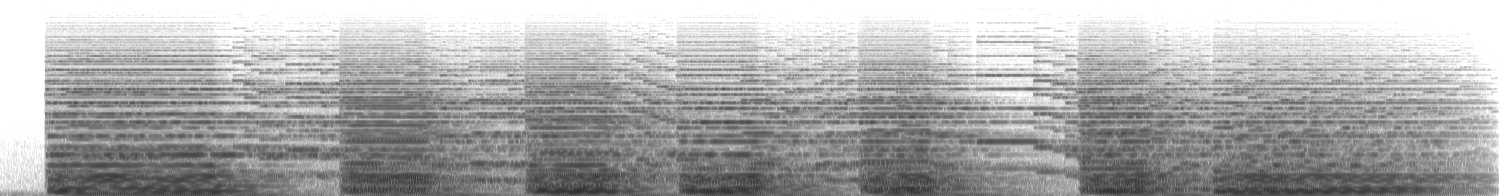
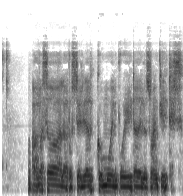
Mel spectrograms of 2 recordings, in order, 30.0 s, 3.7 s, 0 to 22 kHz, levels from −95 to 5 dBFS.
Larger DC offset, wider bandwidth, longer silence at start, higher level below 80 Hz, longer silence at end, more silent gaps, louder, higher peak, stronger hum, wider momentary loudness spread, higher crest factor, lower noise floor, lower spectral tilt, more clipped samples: neither; about the same, 9.6 kHz vs 9.4 kHz; first, 0.9 s vs 0.05 s; first, -32 dBFS vs -44 dBFS; first, 0.2 s vs 0 s; neither; second, -21 LUFS vs -12 LUFS; about the same, -4 dBFS vs -2 dBFS; neither; about the same, 12 LU vs 10 LU; first, 16 dB vs 10 dB; first, -56 dBFS vs -36 dBFS; first, -6.5 dB/octave vs -5 dB/octave; neither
